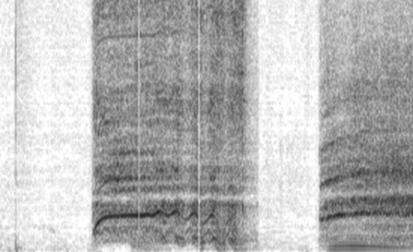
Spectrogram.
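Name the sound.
horse neighing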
